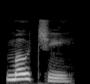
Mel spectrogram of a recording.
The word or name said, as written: mochi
